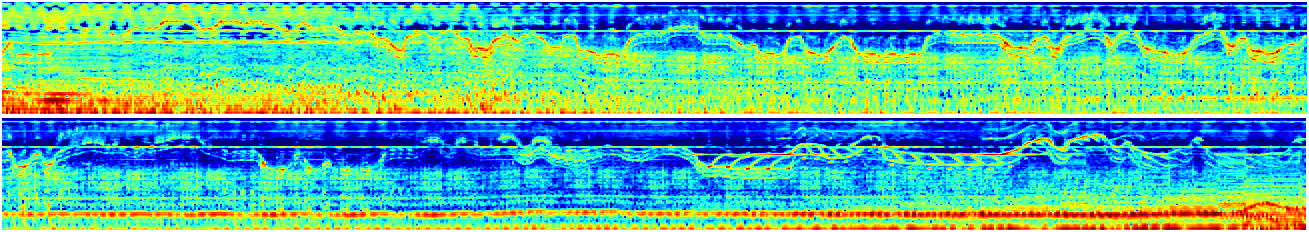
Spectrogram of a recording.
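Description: Electronic music made from audio feedback (the Larsen effect) and its modulations: high, wavering squeals that loop up and down in pitch over steady held tones. A low rumble fades out in the first few seconds, and a steady low drone takes over in the second half.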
